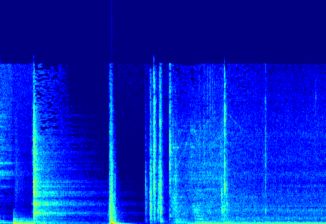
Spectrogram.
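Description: A thud, then a loud car door slamming shut about a second and a half in, followed by a car engine running steadily with a low hum.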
